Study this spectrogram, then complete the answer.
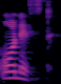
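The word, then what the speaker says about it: honest: ऑनेस्ट में H silent होता है। तो जब हम प्रोनाउंस करते हैं इस वर्ड को तो ओ से वर्ड स्टार्ट होता है। ऑनेस्ट।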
